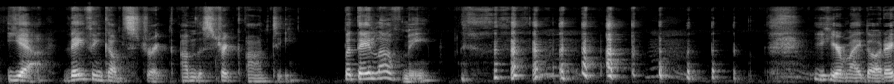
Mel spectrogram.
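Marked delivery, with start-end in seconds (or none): 4.6-6.4 high giggling laugh; a run of high, airy chuckles. Real, not acted. Laughing after strict auntie remark.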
